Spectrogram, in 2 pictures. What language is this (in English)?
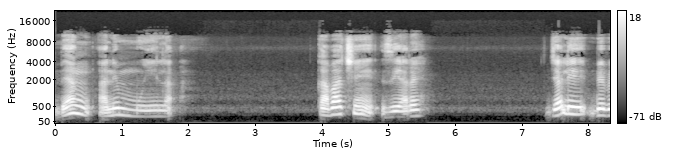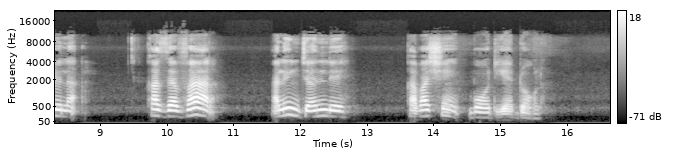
Southern Dagaare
